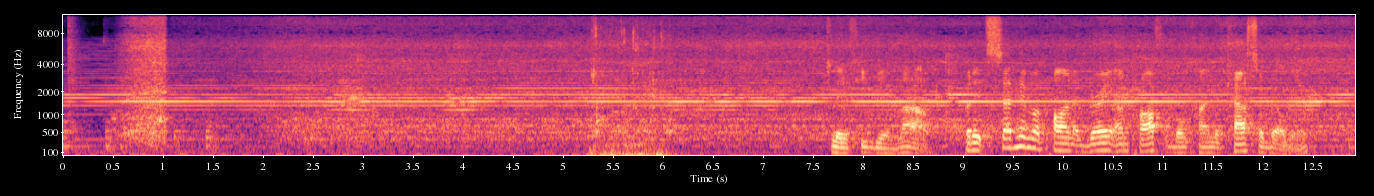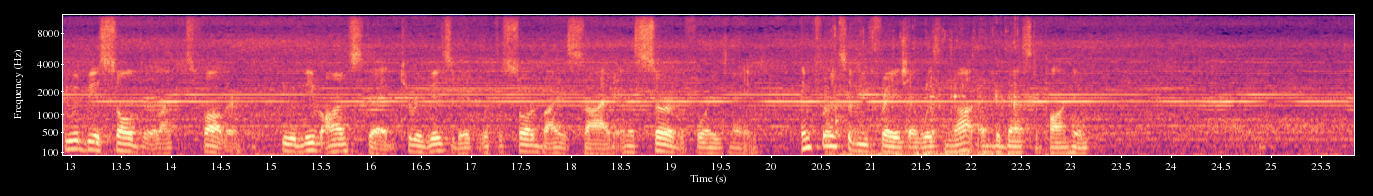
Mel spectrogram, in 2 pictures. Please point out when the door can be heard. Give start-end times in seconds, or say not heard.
not heard.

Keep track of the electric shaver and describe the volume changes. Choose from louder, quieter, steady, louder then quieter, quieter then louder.
steady.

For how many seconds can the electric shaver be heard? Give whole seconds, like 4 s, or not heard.
26 s.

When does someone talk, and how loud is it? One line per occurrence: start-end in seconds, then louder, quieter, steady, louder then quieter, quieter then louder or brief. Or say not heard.
7.7-23.2 steady.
